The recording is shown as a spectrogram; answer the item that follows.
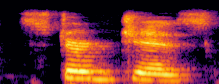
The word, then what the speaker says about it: Sturges: I would say his name's Sturges. Sturges with a soft G.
